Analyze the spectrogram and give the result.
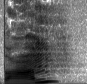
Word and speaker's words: Baum: Frank Baum.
